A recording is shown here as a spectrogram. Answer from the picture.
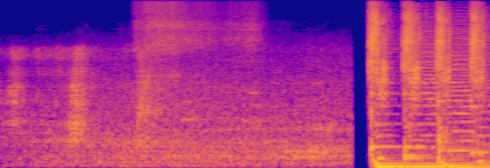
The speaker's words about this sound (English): Here we go. It's another flyby.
